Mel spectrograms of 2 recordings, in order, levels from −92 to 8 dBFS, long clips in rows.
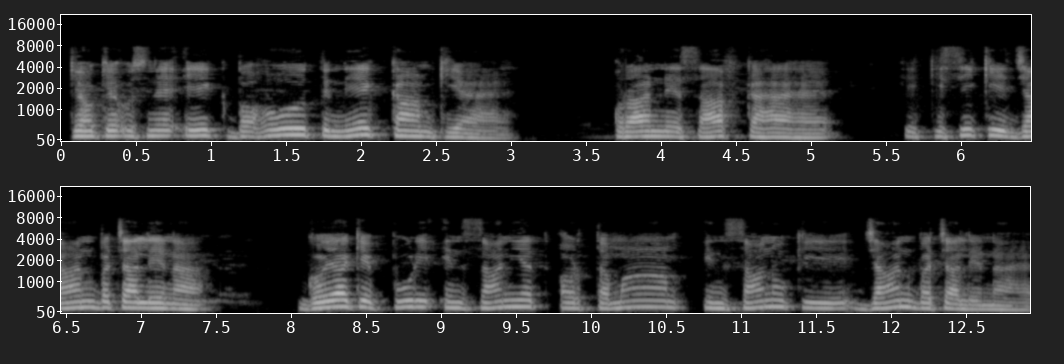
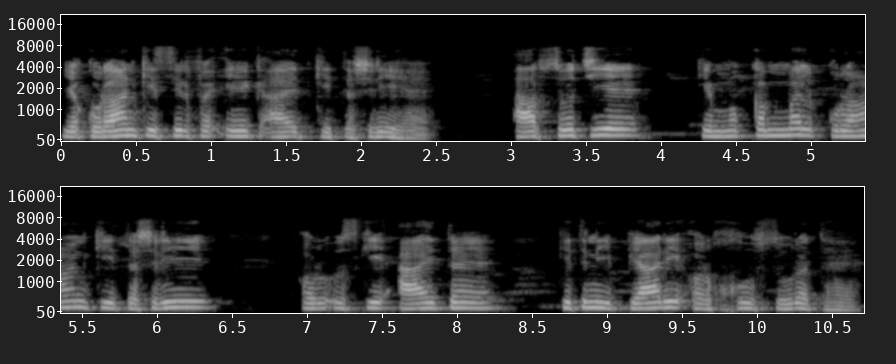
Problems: constant background noise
